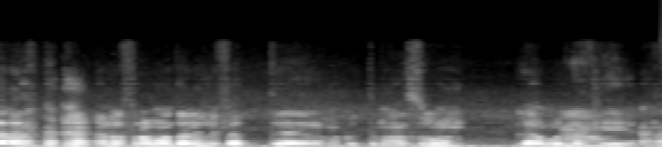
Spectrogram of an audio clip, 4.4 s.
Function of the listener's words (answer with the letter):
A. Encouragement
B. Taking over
A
